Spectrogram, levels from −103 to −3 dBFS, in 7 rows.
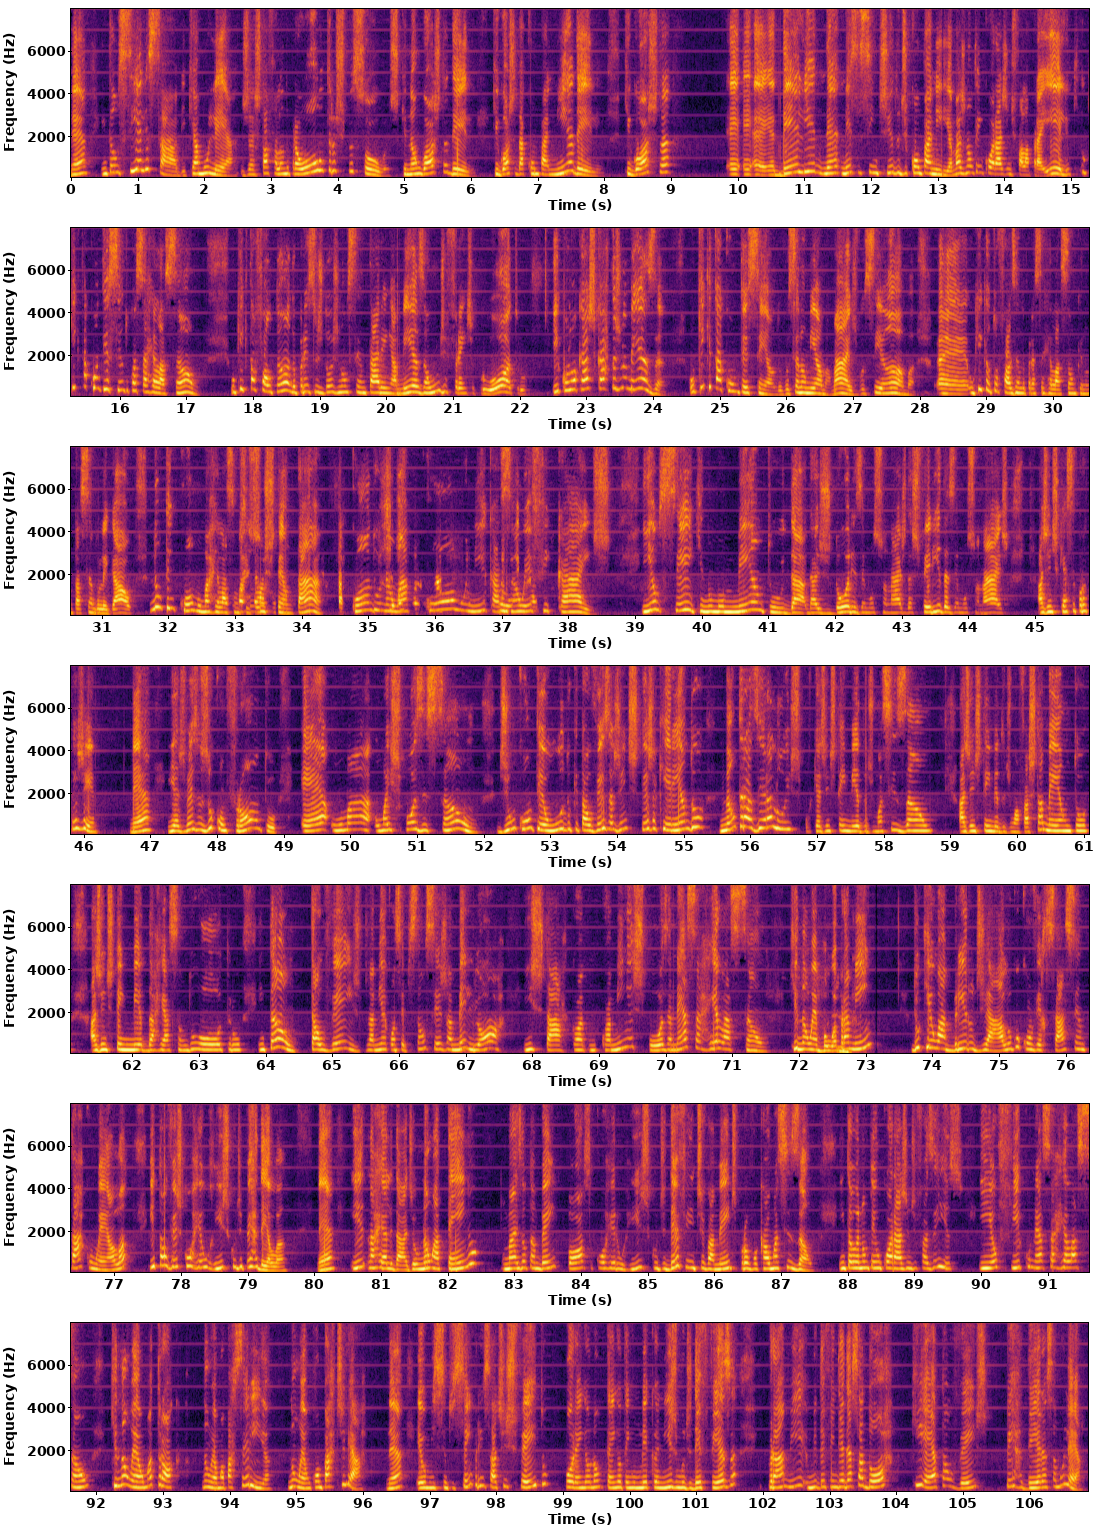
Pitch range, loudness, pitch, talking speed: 240-305 Hz, -15 LUFS, 265 Hz, 160 wpm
